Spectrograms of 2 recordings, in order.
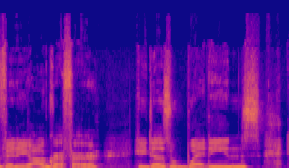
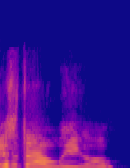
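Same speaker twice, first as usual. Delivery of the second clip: put-on very high, shrill yelling cartoon teen girl voice. Asked whether it is a Hermione voice, doing a Teen Girl Squad voice. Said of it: "me doing my Teen Girl Squad voice".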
